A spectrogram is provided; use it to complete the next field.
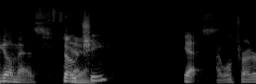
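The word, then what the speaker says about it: Xochitl: I cannot pronounce her first name. Is it Sochi Gomez. Sochi.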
